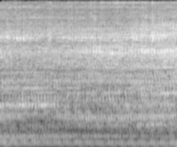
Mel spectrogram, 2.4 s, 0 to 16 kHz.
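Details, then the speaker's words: Aimtools 1100W 50L oil-free silent air compressor (twin-cylinder, cooling fan each side), new, filling the tank: steady even motor hum with smooth fast pulse, no knocks or rattles; very quiet and builds pressure quickly; normal running. "so there's the compressor running um honestly it's so quiet and it builds up to pressure so quickly"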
